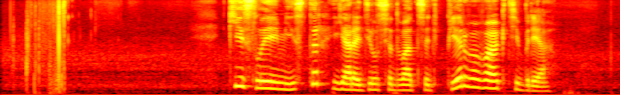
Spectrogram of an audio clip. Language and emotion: Russian, positive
